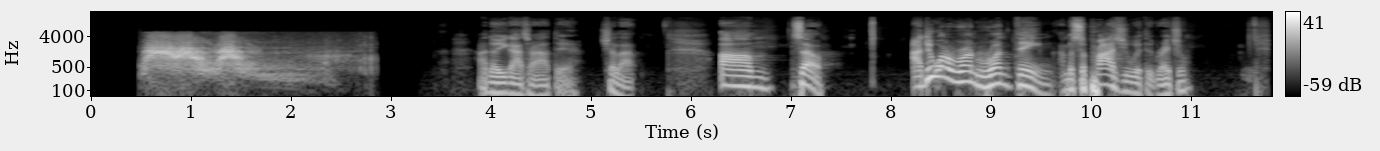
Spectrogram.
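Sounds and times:
mountain lion roar sound effect: 0.6 - 2.6
speech: 3.9 - 7.4, 8.3 - 11.1.

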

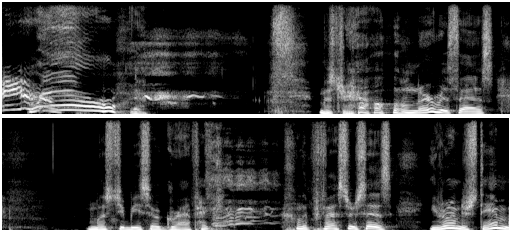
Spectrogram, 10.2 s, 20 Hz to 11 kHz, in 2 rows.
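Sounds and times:
person imitating a cat squeal: 0.0 - 1.4
laughter: 1.2 - 2.5, 7.1 - 8.0
speech: 1.3 - 1.6, 3.2 - 5.3, 5.9 - 10.1.

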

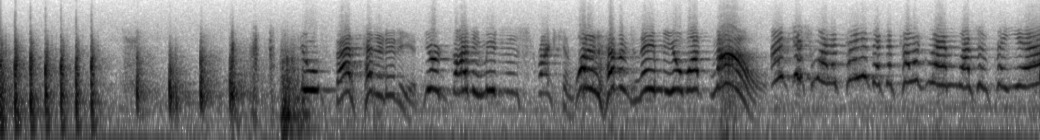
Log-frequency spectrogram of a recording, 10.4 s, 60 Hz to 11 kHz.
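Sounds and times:
knocking on a door: 0.0 - 3.1
speech: 3.5 - 10.4.

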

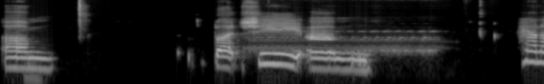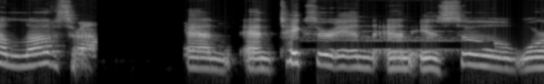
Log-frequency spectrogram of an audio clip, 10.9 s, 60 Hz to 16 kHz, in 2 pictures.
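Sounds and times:
speech: 0.0 - 0.6, 2.1 - 3.8, 5.2 - 6.4, 7.3 - 10.8
telephone ringing with a sustained electronic tone: 3.2 - 4.6.

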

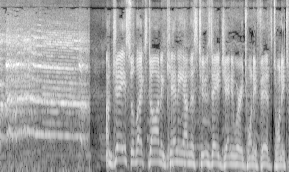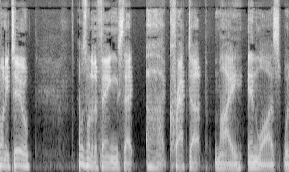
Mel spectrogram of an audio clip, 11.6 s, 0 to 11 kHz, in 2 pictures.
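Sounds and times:
rooster crowing: 0.0 - 4.2
laughter: 1.5 - 5.9
speech: 2.1 - 6.5, 7.3 - 11.5.

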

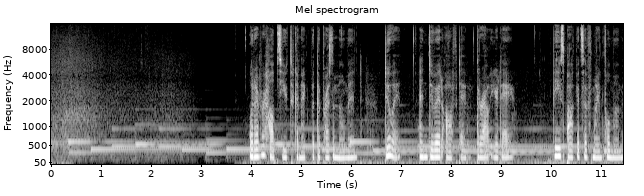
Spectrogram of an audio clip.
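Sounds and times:
steady soft rain: 0.0 - 2.9
gentle sustained musical tones: 0.0 - 4.3
speech: 4.0 - 9.4, 10.0 - 11.4.

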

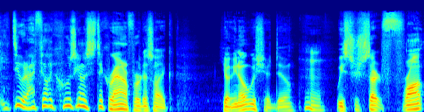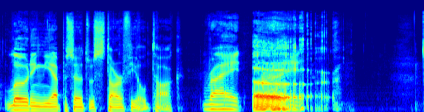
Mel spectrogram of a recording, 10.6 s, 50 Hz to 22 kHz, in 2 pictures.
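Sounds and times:
speech: 0.1 - 9.4
loud rumbling burp: 8.5 - 9.6.

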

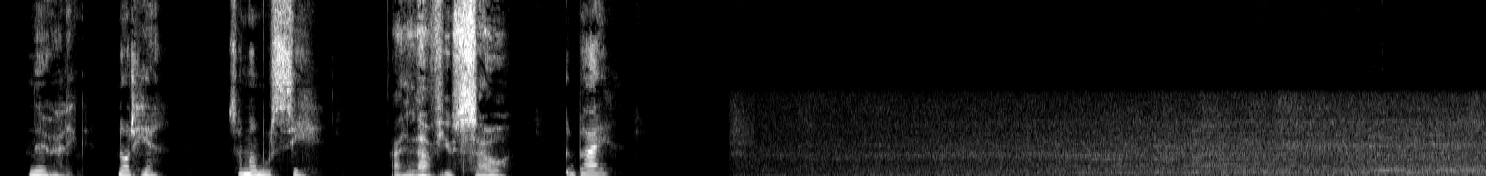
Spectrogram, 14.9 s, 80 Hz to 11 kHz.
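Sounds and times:
speech: 0.3 - 1.7, 2.3 - 3.2, 3.9 - 6.2
train departing from a station platform: 8.8 - 14.8.

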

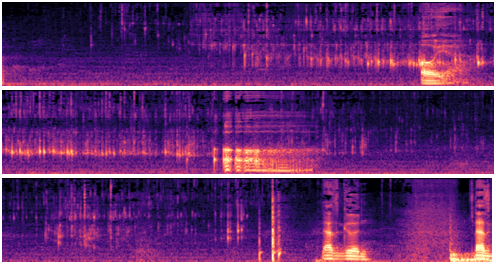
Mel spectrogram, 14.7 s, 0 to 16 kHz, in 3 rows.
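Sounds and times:
coffee streaming from a Keurig machine into a cup: 0.9 - 12.7
speech: 4.2 - 4.6, 13.1 - 13.6, 14.6 - 14.7.

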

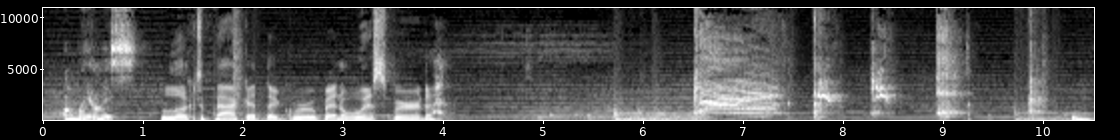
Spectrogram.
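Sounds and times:
speech: 0.2 - 4.1
weak raspy coughing from a pile of fallen chains: 3.8 - 4.2, 6.5 - 10.2.

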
